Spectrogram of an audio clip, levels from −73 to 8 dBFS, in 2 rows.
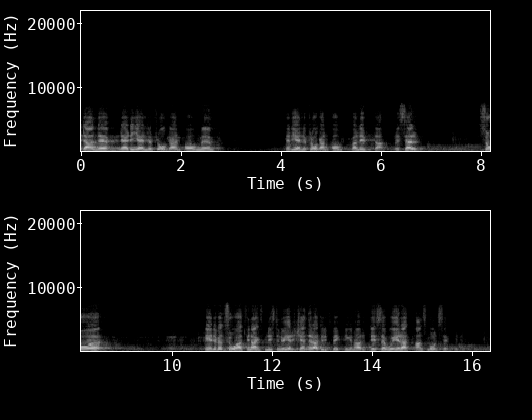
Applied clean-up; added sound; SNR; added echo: neural separator model SepFormer DNS4.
